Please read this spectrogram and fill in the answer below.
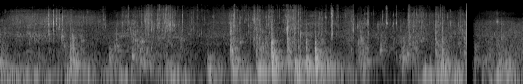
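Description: Irregular knocks, clicks and rustling of a rod and spinning reel being handled in a small boat, over water lapping at the hull; the louder knocks come around the middle. The sound cuts out briefly near the end.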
